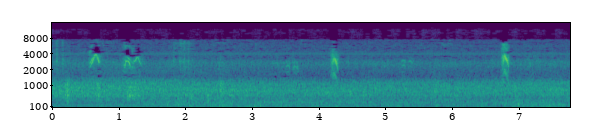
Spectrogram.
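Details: Bald eagle at the Decorah fish hatchery nest, Iowa, on the morning of 1 February 2010, giving a few thin, high squeaky chirps, some in quick pairs, spaced several seconds apart over a steady background hiss.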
